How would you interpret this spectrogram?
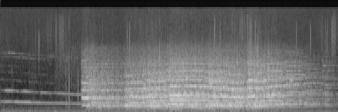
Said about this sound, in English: Behind the little locked doorway, somebody moaning. Somebody in pain.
